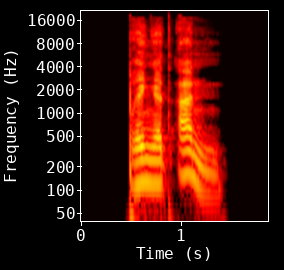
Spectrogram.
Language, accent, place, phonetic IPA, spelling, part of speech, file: German, Germany, Berlin, [ˌbʁɪŋət ˈan], bringet an, verb, De-bringet an.ogg
- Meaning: second-person plural subjunctive I of anbringen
